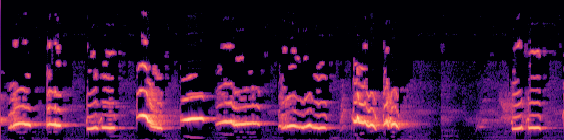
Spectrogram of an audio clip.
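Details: Kacer, the oriental magpie-robin, in full masteran song used to prompt other kacer to sing: a dense string of varied whistles, twangy slurs and short trills, one long clear note held briefly, then a pause before a final phrase.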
